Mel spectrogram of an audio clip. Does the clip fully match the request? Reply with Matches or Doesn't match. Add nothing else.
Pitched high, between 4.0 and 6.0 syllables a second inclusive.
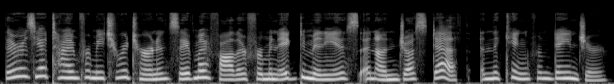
Matches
